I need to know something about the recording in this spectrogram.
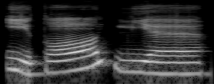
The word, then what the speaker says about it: إيطاليا: And remember to make ta as a hard sound and apply the long vowel. So pronounce all the long vowels with lengthening them. إيطاليا.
